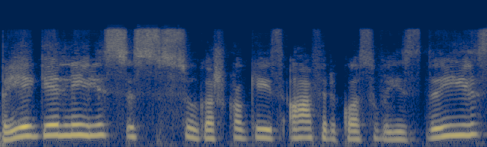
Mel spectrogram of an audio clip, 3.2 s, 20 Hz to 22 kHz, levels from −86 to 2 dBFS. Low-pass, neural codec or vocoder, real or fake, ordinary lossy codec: 10.8 kHz; codec, 16 kHz in and 24 kHz out, 0.8 kbps, FocalCodec, streaming, 65536 codes; fake; Opus, 64 kbps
